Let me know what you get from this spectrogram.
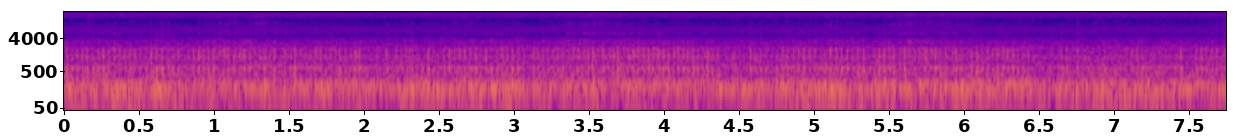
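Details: A female Scottish Fold kitten aged about six months, brown tabby and white longhair, purring contentedly under her owner's hand; a continuous deep, grainy rumble with a rapid even pulse and no other sounds.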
